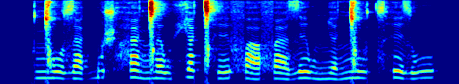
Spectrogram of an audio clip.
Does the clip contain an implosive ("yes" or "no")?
no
